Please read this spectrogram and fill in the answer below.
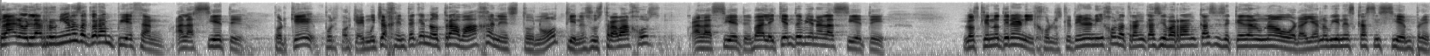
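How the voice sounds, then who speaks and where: With a bright, sharp tone, a woman speaks at a fairly quick pace. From Barcelona area; Spain. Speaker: municipal platform organizer; panelist. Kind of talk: panel talk. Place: classroom. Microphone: handheld.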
